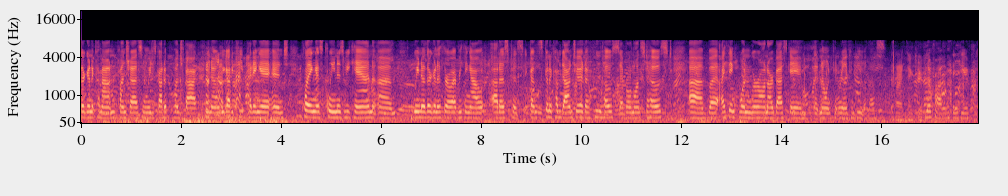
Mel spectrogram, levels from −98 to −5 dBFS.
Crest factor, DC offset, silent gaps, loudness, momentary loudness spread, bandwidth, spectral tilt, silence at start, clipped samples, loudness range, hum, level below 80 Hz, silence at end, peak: 16 dB; under 0.1%; none; -22 LUFS; 10 LU; 7.4 kHz; -2.5 dB/octave; 0 s; under 0.1%; 5 LU; none; -36 dBFS; 0 s; -6 dBFS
